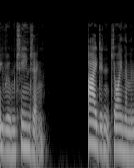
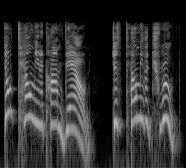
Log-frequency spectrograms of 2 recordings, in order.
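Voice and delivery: very high, heated sister's demand; furious outburst; 14 semitones higher, 3 dB louder than usual. A narrator's reading. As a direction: refuse to be calmed. Furious sister refuses to calm down.

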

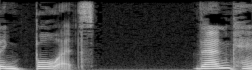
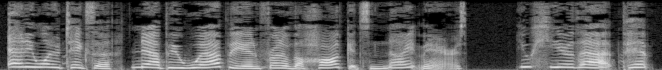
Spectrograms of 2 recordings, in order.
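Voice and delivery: mocking taunt; 7 semitones higher, 3 dB louder than usual. Sensei taunting student.

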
